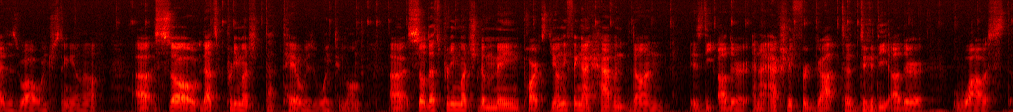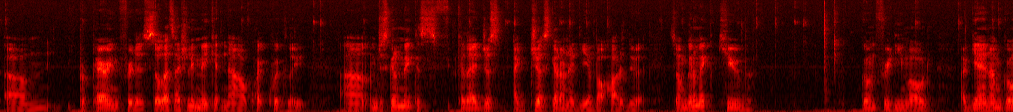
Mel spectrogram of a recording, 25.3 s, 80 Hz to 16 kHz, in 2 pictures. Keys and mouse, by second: 1.6 alt+right click, 2.0 alt+click, 2.8 alt+right click, 3.1 alt+click, 4.1 alt+click, 4.6 alt+right click, 4.9 alt+click, 7.2 alt+middle click, 7.5 alt+right click, 7.9 alt+click, 8.5 alt+middle click, 9.2 alt+right click, 9.5 alt+middle click, 9.9 alt+right click, 10.3 alt+middle click, 10.6 alt+right click, 11.7 alt+middle click, 12.3 alt+click, 12.7 click, 13.7 alt+click, 15.7 click, 16.7 alt+right click, 16.9 w, 17.2 click, 18.6 alt+middle click, 19.0 alt+right click, 19.4 alt+middle click, 19.7 alt+right click, 20.0 alt+middle click, 20.9 click, 21.7 alt+click, 22.1 alt+middle click, 22.6 alt+right click, 23.0 3, 24.1 right click, 24.8 q, 25.1 click.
